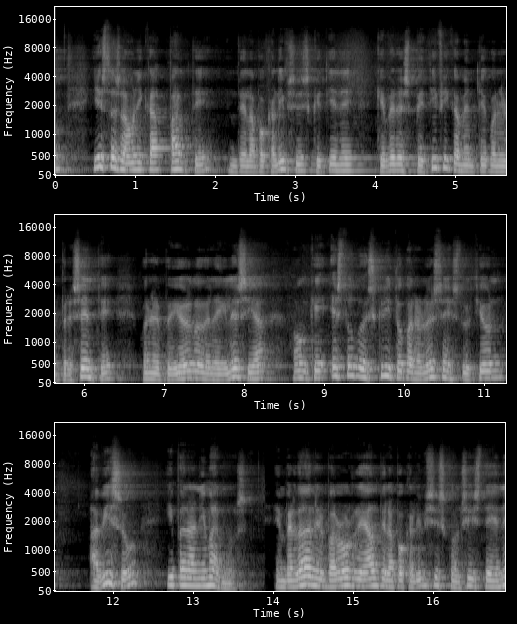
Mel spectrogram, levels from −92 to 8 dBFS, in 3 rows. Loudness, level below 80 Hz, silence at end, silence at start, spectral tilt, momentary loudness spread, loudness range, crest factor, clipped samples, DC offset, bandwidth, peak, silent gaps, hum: -27 LUFS; -76 dBFS; 0 s; 0 s; -6 dB/octave; 10 LU; 3 LU; 18 dB; under 0.1%; under 0.1%; 12.5 kHz; -10 dBFS; none; none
